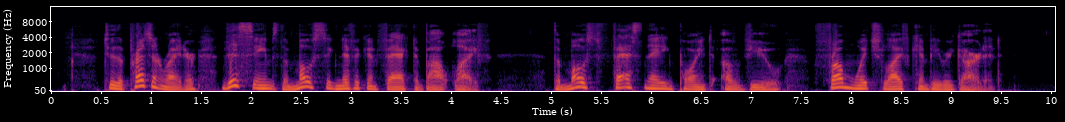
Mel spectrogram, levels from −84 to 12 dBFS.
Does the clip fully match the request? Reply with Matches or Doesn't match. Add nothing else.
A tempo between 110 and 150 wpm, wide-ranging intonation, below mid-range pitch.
Matches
